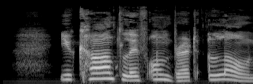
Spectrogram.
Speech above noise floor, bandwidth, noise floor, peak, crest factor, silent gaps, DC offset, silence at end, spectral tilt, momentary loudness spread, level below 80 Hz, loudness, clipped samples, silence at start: 23 dB; 16 kHz; -41 dBFS; -2 dBFS; 18 dB; none; under 0.1%; 0 s; -3 dB/octave; 22 LU; -62 dBFS; -18 LUFS; under 0.1%; 0.2 s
